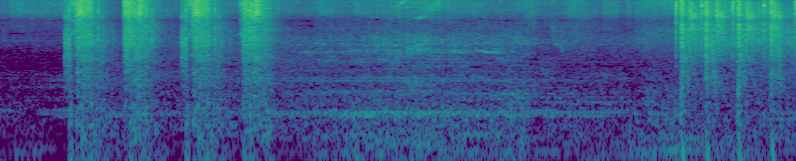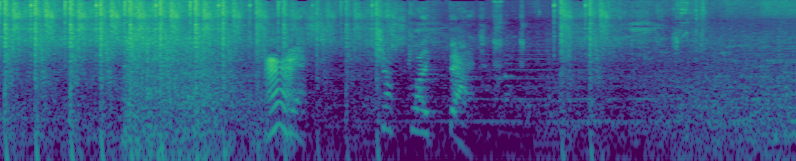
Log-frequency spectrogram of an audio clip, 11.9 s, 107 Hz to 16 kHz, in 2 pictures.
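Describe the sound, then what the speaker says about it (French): Gunfire in the Destiny 2 video game, bursts of rapid shots and repeated sharp bangs at moderate level, with quieter gaps and a few electronic effects between volleys. "Je pense qu'il faut que je te tire dessus."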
